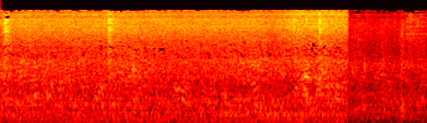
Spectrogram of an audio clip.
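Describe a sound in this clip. Food sizzles loudly on a hot griddle.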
